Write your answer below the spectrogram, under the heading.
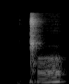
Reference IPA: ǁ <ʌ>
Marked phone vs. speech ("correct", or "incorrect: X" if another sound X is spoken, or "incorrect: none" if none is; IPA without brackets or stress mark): correct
